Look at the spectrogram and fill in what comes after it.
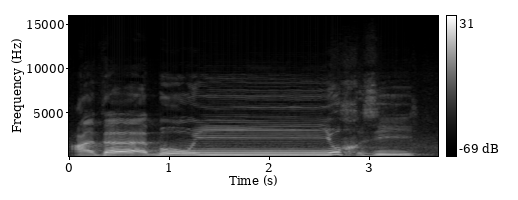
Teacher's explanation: kita masukkan suara nun mati ataupun tanwin itu ke dalam ya beserta. Bukan selepas itu gunnah, beserta gunnah. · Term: idgham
